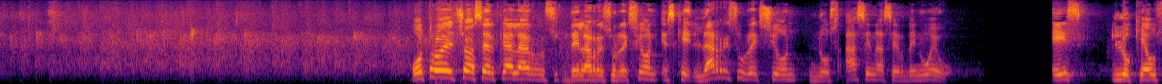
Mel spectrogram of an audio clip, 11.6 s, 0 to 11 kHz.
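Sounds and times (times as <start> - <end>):
crowd applauding: 0.0 - 6.4
speech: 4.1 - 9.6, 10.5 - 11.6.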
